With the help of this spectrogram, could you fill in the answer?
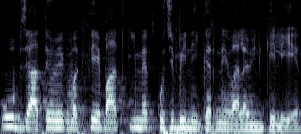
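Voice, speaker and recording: There is music in the background as a man with a fairly high pitch speaks. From India, Uttar Pradesh (Prayagraj). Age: 20s. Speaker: vlogger. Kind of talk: personal vlog.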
